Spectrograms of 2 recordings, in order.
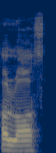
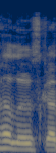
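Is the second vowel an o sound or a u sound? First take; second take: o sound; u sound. First: The second vowel is an o sound. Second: The second vowel is a u sound. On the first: The speaker calls it right. "It's Holoska" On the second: The speaker calls it wrong. "It is not Haluska"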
